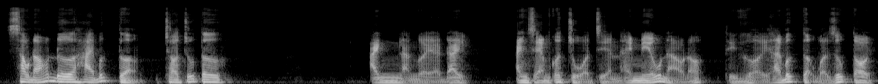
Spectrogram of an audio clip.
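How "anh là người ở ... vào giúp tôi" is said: low, subdued elder's request; old master requesting. A narrator's reading. Old master asking local man to house statues, low request. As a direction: ask a favour in a lower voice. Old Năm asks a favour.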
